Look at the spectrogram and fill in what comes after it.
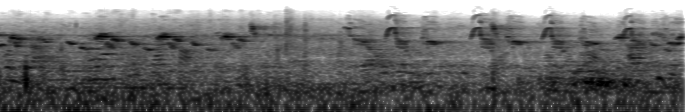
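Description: Small birds chirping, with many short, sharp calls, some sliding quickly down in pitch. The calls come thicker in the second half, over a low background rumble.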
